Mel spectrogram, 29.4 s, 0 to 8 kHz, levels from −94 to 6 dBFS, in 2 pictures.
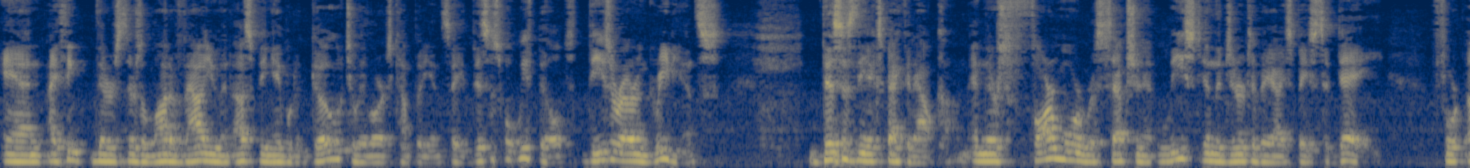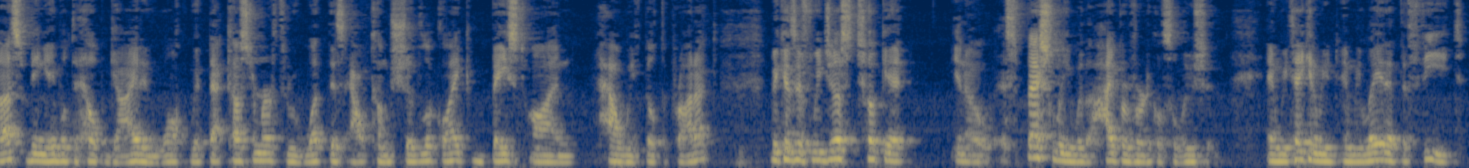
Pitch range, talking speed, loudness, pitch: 115-135 Hz, 205 wpm, -25 LUFS, 125 Hz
